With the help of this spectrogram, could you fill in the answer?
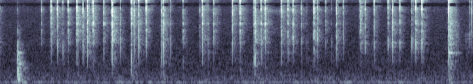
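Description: Long nails tap quickly along the body and sides of a filled plastic tube with a metal screw cap. The result is a rapid, uneven series of sharp, bright clicks that each stop almost at once, over a faint low hum.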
